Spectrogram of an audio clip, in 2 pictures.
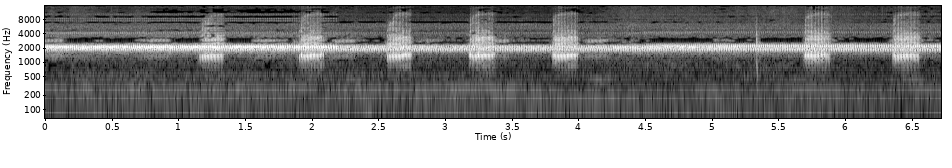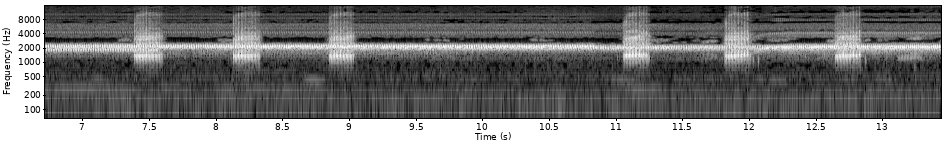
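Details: A squirrel treefrog (Hyla squirella) in Florida gives its mating call: short, raspy, duck-like calls in irregular bursts over a steady insect-like hum.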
